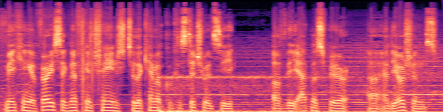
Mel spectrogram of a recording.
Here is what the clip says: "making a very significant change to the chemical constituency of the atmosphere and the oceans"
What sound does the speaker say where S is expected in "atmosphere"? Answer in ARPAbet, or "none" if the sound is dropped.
S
